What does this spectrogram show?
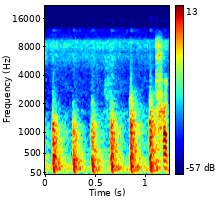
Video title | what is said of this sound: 2025 Honda Jazz Full Soundproofing Package with an Audison Sub Upgrade | probably a little bit more tinny. That ringing is obviously just the metal.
